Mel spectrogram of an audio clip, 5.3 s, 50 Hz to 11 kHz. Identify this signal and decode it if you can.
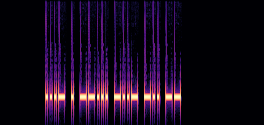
Morse code, heard as a keyed tone, about 28 wpm, 700 Hz. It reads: VE7XDM
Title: DXCC-100 Call Signs - 6 Characters - Repeated 3x - 28wpm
